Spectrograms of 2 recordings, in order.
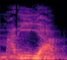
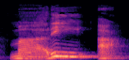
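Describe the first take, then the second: First: Said in the usual way. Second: "María" slowly split as ma-RÍ-a; fuerza en la I. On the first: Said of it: "todas las que acaban en ía". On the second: Shown as a demonstration. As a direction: stretch "María" on a long "í", then a separate "a". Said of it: "tienen la fuerza en la penúltima". ("María" lento, alargando con fuerza la "í")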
